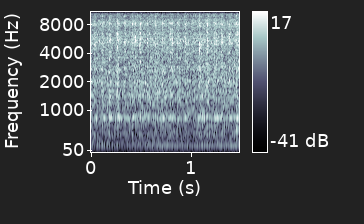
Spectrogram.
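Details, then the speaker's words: BMW E36 3 Series on a test drive just after clutch replacement and bleeding, fuel pump relay jumped to run: loud steady metallic bell-like ringing over the running engine; gears won't engage and the transmission is suspected to be done. "Now what's that horrible noise? Sounds terrible."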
